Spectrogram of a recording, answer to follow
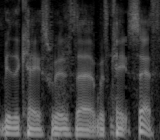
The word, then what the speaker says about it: Cait Sith: a kid um and they said in Final Fantasy 7 rebirth Kate Sith is pronounced as Kate Sith now I didn't know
